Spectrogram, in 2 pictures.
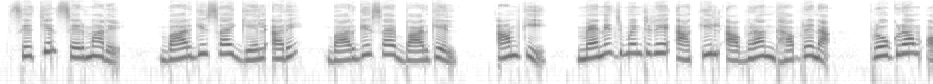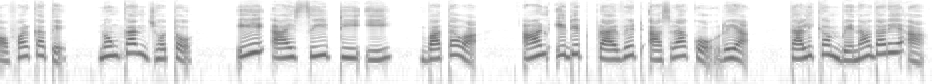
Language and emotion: Santali, neutral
